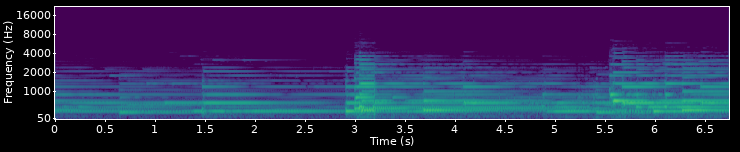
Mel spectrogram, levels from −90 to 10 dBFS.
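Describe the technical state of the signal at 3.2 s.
At 3.19 to 3.21 s the audio lurches forward with no gap, as if about 0.7 s had been cut out and the two sides butted together. This is a skip ahead: a stretch was discarded in transit or by an overflowing jitter buffer while later audio was already waiting.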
